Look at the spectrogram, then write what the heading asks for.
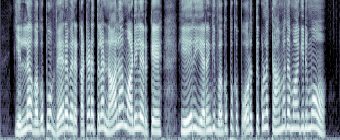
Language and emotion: Tamil, fearful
